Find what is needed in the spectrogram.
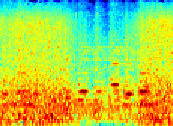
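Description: Cartoon sound effect of rushing, churning water, heard under background music that plays short melodic notes.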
